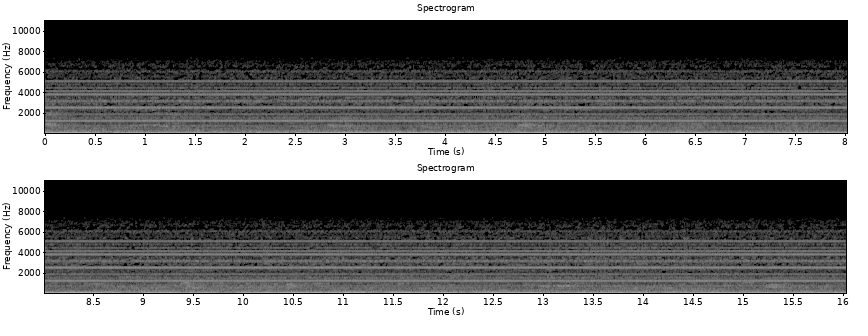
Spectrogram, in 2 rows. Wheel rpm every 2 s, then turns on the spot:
0, 0, 0, 0, 0, 0, 0, 0.
none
